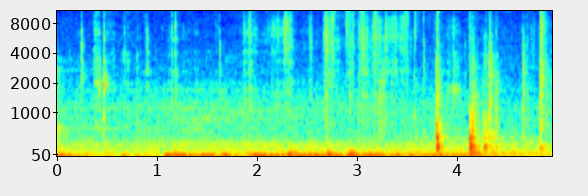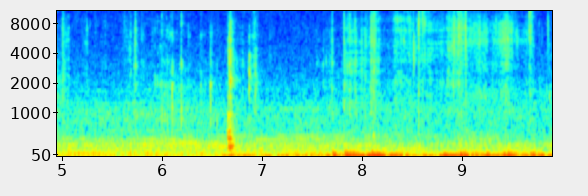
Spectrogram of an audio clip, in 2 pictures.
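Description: A palm-sized, rectangular solid soap bar with a white core and colorful crayon chunks on its outer layer is held in one hand and cut and scraped into thin slices with a metal blade held in the other. The result is a steady run of soft, low scraping and crunching with quick, dry, sharper snaps that stand out near the middle of the clip.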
